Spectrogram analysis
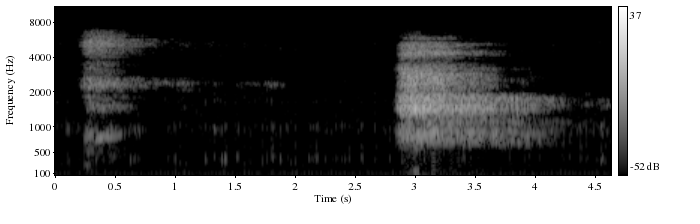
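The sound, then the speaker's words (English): Deep breaths taken without speech: two soft, airy breath sounds, the second louder and longer and fading out slowly, with quiet between them. “let's swim back up to the surface and take a deep breath.”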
